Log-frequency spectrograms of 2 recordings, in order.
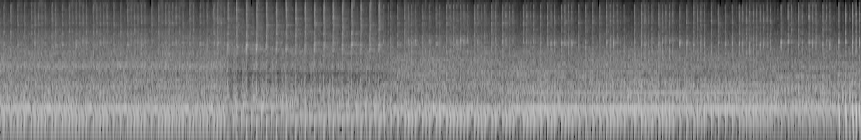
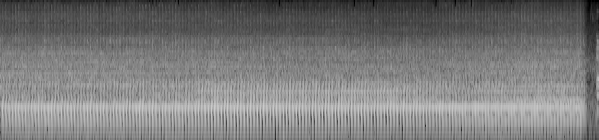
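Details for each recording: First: Yard Machines lawnmower with a Power Mower engine: flat, bogged beat that won't rev to full speed, as if choked; running rich because the air filter is soaked with oil and fuel. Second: Yard Machines mower with Power Mower engine after replacing an oil- and fuel-soaked air filter: steady, even single-cylinder drone at constant pitch with no surging or stumbling; running properly.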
